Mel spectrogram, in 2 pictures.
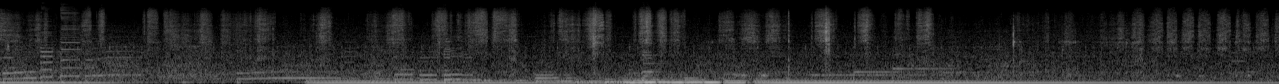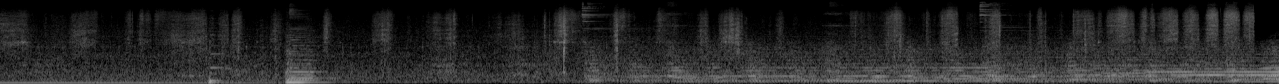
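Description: Dirt-effect paint is rubbed onto a recycled plastic bottle with a steady, continuous scrubbing and scuffing that runs throughout, over a low background hum and tones.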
